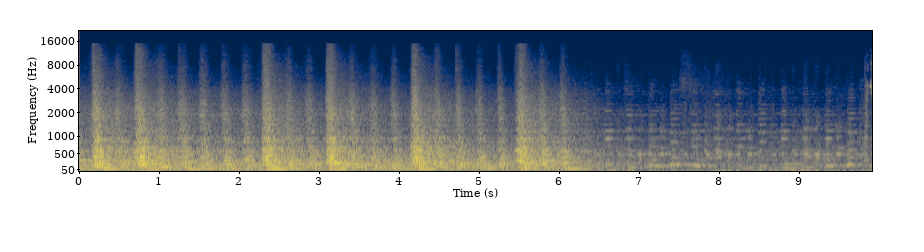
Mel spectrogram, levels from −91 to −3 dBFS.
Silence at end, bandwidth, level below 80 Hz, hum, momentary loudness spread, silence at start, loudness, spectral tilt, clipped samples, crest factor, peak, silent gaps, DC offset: 0 s; 15 kHz; -34 dBFS; none; 20 LU; 0 s; -20 LUFS; -7.5 dB/octave; under 0.1%; 20 dB; -2 dBFS; none; under 0.1%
